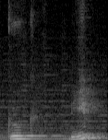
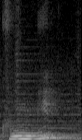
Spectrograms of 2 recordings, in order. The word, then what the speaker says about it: 국립: For example, there's of course those Hangul words that don't have the same pronunciation as the Hangul has written. So for example, 국립, it's not 국립, it's 국립.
